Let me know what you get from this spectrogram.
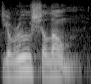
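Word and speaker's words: Yerushalom (ירושלים): Jerusalem is pronounced Yerushalom. It means the city of peace.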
